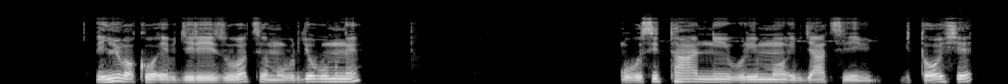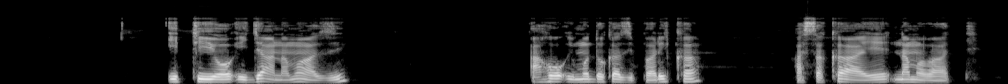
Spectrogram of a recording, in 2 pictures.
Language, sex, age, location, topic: Kinyarwanda, male, 25-35, Huye, government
